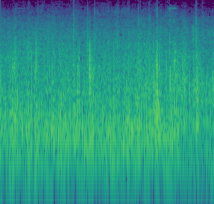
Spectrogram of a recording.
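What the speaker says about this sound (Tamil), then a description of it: "என்ன காத்தடிக்குது, காத்துங்க சத்தத்துக்கு இருக்கும்." Strong coastal wind rushes continuously past the microphone on a small island, a dense, even roar with faint gusty swells and no clear voices.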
